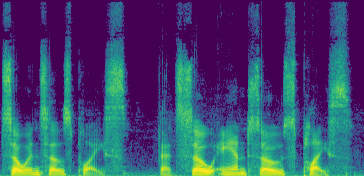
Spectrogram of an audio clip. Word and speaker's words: So and So's Place: That's So and So's Place. Emphasis on the second so's, it has an S on it.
